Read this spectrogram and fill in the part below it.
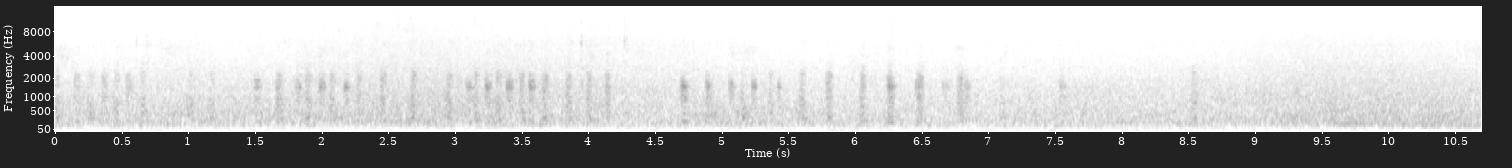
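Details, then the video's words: Northern fulmars displaying in groups on cliff ledges: a stuttering, harsh cackle rising to a peak then trailing off, leaving the rush of sea wash. "Northern Fulmar / Calls CU From Groups Displaying On Cliff Ledges"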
